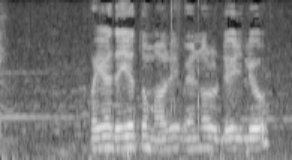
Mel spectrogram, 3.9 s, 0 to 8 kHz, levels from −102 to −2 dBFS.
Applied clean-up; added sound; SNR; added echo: none; Coin (dropping); 20 dB; none.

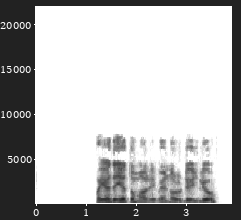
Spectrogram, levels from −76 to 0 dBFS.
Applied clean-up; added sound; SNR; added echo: neural mask model DeepFilterNet 3.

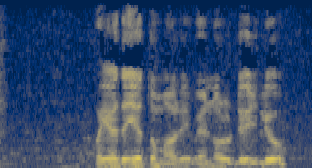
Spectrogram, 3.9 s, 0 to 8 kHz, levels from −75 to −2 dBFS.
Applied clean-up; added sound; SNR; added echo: none; none; none; none.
